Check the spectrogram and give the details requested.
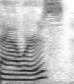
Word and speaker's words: hours: as spend hours and hours remember the H in the word hours is silent so don't pronounce it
